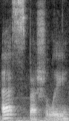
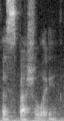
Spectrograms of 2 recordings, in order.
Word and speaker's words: especially: the word is especially it's spelled with an e in the front so it looks like it should be especially but the way we say it is just especially but here's the thing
